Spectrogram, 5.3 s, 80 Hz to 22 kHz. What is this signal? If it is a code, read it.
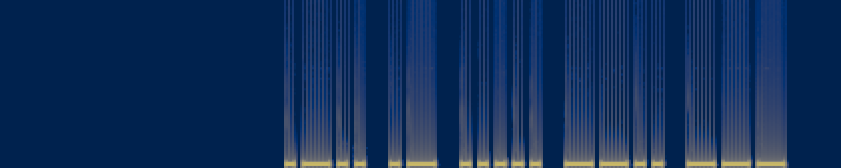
Morse code, heard as a keyed tone, about 22 wpm, 700 Hz. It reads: LA5ZO
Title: DXCC-100 Call Signs - 5 Characters - 22wpm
